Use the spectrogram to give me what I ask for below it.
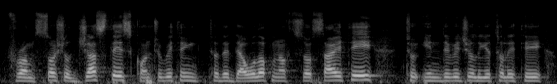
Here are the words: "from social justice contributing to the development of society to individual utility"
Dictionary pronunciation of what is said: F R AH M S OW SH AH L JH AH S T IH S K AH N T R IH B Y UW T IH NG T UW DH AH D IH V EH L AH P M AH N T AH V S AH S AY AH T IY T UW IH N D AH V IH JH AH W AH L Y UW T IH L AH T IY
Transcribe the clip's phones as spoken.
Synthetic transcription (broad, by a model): F R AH M S OW SH AH L JH AH S T IH S K AH N T R IH B Y UW T IH NG T UW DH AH D IH V EH L AH P M AH N T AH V S AH S AY AH T IY T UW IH N D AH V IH JH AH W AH L Y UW T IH L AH T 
